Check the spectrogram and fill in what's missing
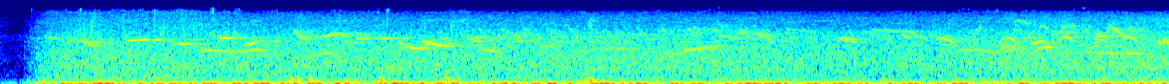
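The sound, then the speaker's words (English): Several birds sing outdoors on a farm in Clare in the morning, their quick high chirps and trills overlapping throughout against a soft, steady background of open-air rustle. The song is fairly quiet, with no one speaking. “That bird song is amazing.”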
